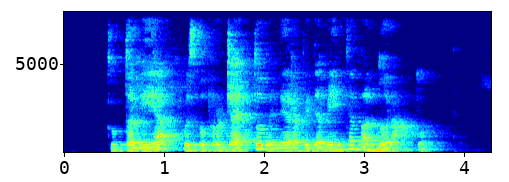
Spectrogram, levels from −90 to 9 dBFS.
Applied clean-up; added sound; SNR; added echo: none; none; none; reverberation time 0.6 s.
